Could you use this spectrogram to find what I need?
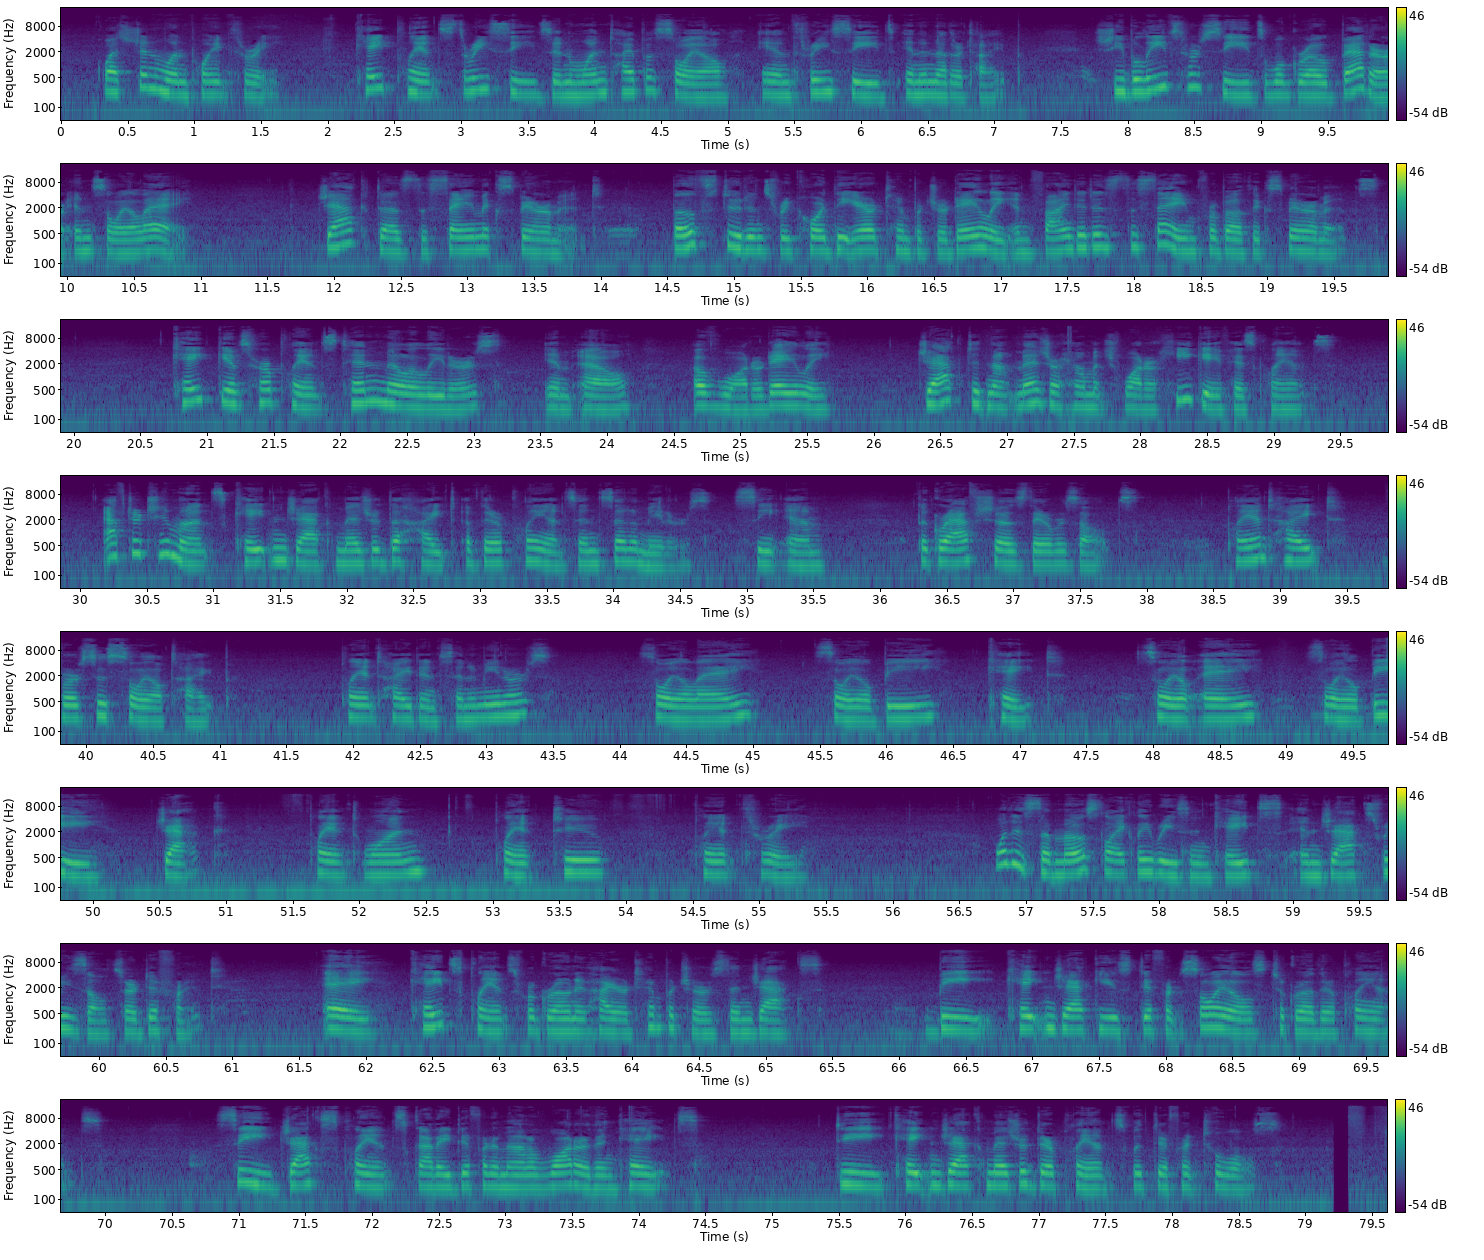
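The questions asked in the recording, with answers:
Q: What is the most likely reason Kate's and Jack's results are different?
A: C: Jack's plants got a different amount of water than Kate's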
